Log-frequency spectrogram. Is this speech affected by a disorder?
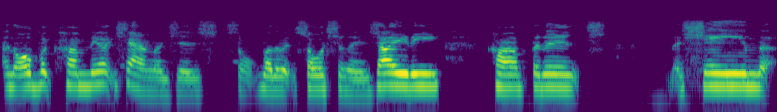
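Yes: cleft lip and palate; bilateral, congenital, more than 20 surgeries from age 2 months to late twenties.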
